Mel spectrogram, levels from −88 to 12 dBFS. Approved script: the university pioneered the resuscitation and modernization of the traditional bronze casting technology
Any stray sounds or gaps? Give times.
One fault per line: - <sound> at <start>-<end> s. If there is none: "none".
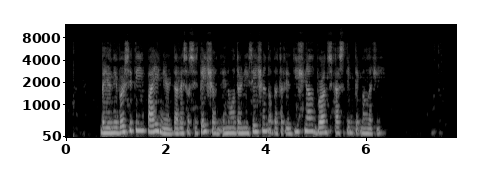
none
